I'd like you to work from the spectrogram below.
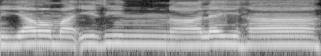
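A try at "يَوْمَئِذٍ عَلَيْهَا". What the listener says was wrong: ইয়াউমা ইজিন বলে যে একটু থেমে যাচ্ছেন, আওয়াজটি ধরে থাকছেন, ধরে থাকা হবে না। ইয়াউমা ইজিন আলাইহা।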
